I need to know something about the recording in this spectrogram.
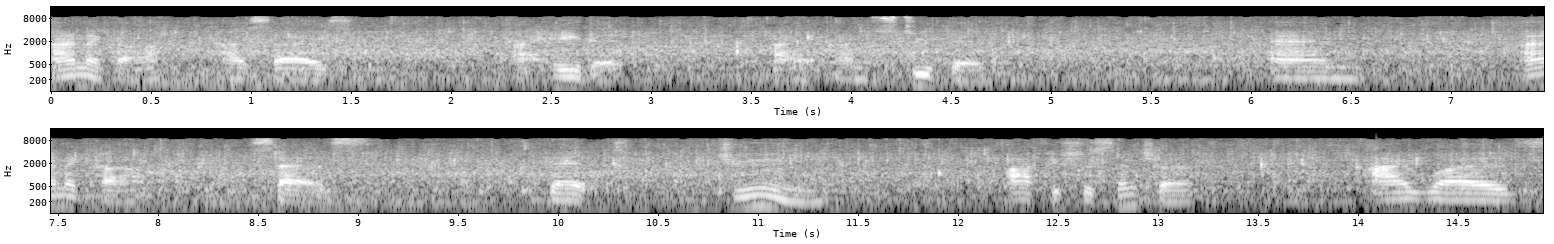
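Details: Adult man with aphasia following a stroke, previously unable to say his name, now a graduate of intensive aphasia therapy; aphasia.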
